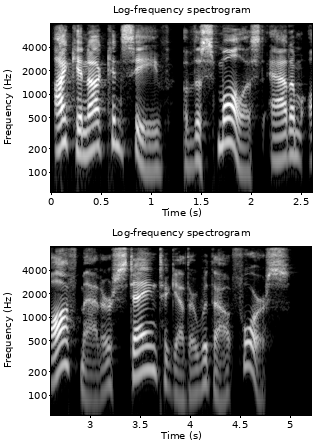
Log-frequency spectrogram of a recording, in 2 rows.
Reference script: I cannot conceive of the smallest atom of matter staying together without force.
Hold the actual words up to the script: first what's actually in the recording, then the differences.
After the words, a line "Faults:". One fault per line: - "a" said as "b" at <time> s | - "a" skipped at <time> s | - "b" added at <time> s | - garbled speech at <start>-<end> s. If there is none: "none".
I cannot conceive of the smallest atom off matter staying together without force.
Faults:
- "of" said as "off" at 2.6 s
